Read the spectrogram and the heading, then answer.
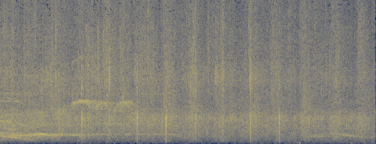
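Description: A crowd claps steadily for several seconds, a dense wash of applause at an even level with a few sharper individual claps and faint whistles mixed in.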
